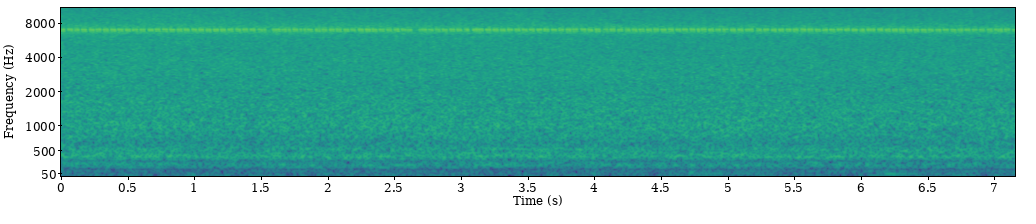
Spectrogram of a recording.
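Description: Honeybees swarm around a hive frame holding brood, nectar and pollen, producing a steady dense buzz that stays close and constant throughout, with no voices.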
